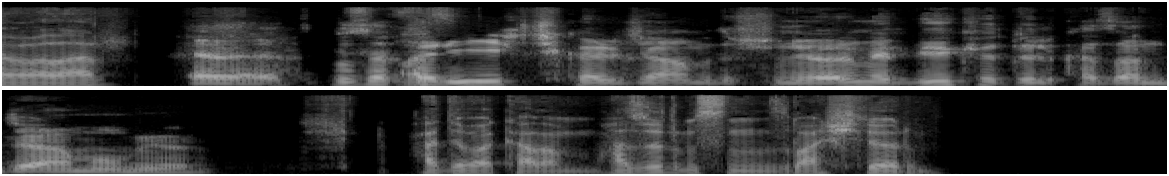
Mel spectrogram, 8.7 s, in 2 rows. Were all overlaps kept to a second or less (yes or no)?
yes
